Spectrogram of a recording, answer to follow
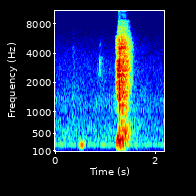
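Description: A man's single short, sharp breath noise about a second in, over a faint steady hum.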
